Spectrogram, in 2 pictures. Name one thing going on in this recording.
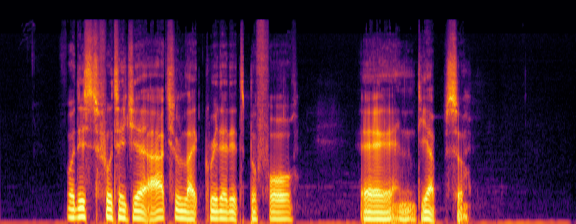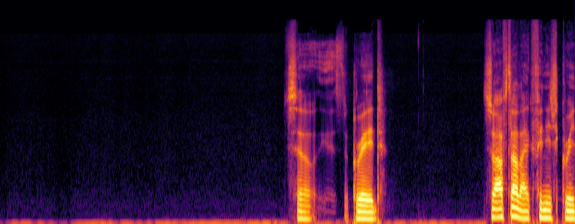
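A young man talks calmly and casually into a nearby microphone, with pauses.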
